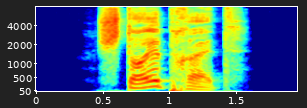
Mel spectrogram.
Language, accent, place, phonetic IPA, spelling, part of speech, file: German, Germany, Berlin, [ˈʃtɔlpʁət], stolpret, verb, De-stolpret.ogg
- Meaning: second-person plural subjunctive I of stolpern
